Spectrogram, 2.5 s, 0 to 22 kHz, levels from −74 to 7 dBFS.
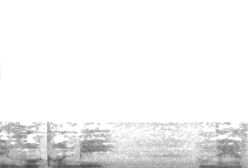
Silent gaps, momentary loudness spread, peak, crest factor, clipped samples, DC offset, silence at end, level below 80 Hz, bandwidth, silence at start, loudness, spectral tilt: none; 21 LU; -4 dBFS; 20 dB; under 0.1%; under 0.1%; 0 s; -46 dBFS; 6.4 kHz; 0 s; -22 LUFS; -7 dB/octave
